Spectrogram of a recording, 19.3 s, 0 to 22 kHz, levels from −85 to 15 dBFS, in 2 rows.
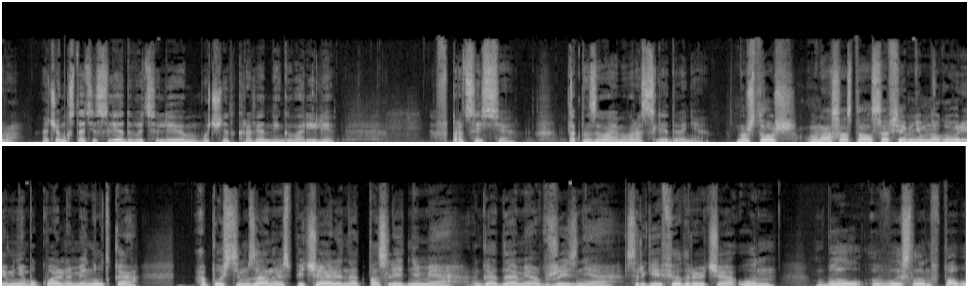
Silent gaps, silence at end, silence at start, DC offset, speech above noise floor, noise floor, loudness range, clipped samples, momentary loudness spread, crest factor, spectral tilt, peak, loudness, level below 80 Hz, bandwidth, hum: none; 0 s; 0 s; under 0.1%; 27 dB; -40 dBFS; 4 LU; under 0.1%; 8 LU; 14 dB; -4.5 dB/octave; 0 dBFS; -14 LUFS; -44 dBFS; 16.5 kHz; none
